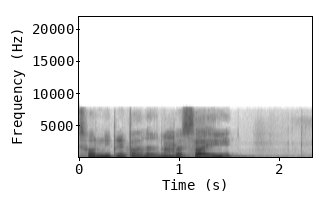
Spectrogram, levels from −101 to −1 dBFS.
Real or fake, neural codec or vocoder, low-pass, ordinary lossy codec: fake; codec, 16 kHz, 0.8 kbps, ZipCodec; none; none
